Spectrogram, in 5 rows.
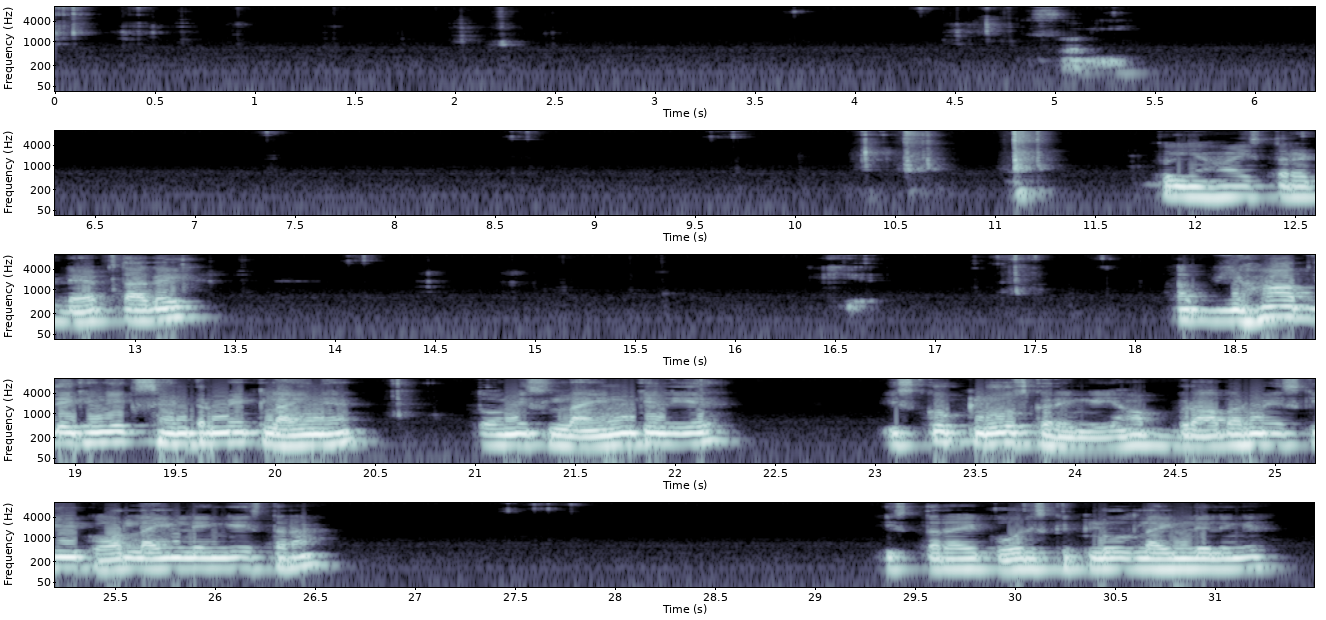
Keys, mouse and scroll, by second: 0.3-1.5 scroll up 1, 3.2 click, 4.1 ctrl+z, 4.8-8.1 drag, 11.9 click, 12.3 space, 12.8 alt+scroll down 1, 13.5 click, 13.9-14.3 scroll down 1, 16.0 click, 16.9 shift+F2, 17.5-19.2 scroll down 1, 20.1 F2, 20.5 click, 21.6 space, 22.5-24.4 scroll up 1, 26.9 click, 29.4 click.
